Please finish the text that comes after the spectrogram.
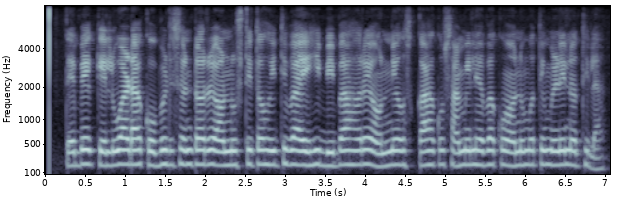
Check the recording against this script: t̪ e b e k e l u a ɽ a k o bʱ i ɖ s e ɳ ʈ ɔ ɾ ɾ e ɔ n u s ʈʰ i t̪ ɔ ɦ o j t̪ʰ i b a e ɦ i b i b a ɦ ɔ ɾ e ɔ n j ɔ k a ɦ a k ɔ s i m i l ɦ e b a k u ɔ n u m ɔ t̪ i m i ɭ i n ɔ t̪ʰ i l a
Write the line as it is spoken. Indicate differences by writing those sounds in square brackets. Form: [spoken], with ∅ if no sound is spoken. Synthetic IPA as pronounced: t̪ e b e k e l u a ɽ a k o bʱ i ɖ s e ɳ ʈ ɔ ɾ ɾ e ɔ n u s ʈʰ i t̪ ɔ ɦ o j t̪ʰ i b a e ɦ i b i b a ɦ ɔ ɾ e ɔ n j ɔ k a ɦ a k [u] s [a] m i l ɦ e b a k u ɔ n u m ɔ t̪ i m i ɭ i n ɔ t̪ʰ i l a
